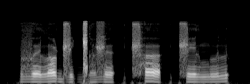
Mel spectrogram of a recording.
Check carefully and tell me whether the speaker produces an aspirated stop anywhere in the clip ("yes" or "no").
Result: yes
